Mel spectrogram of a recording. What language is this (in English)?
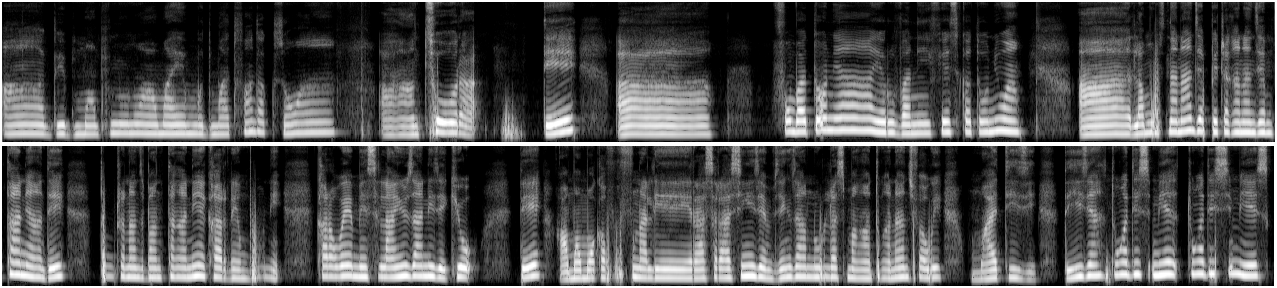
Southern Betsimisaraka Malagasy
